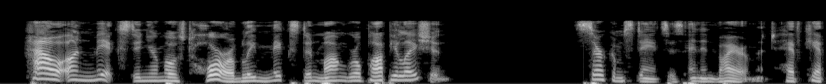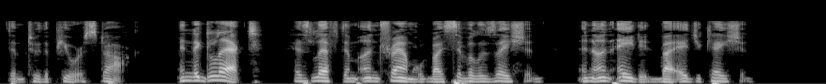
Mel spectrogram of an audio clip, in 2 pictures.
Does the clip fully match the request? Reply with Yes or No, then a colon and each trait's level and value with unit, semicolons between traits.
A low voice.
No: medium, 150 Hz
